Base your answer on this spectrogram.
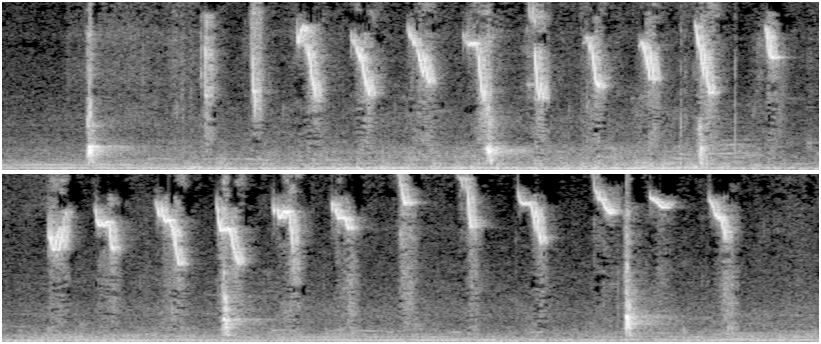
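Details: Squirrel pest calling its mother, used as a lure for ambush hunting: high, thin chirps that fall quickly in pitch, repeated about three times a second in a steady series, with a few sharp clicks.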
